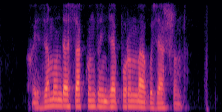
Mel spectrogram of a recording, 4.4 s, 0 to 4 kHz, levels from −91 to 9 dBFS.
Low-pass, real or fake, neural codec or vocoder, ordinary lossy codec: 3.6 kHz; fake; codec, 24 kHz, 0.9 kbps, WavTokenizer, medium speech release version 2; Opus, 64 kbps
